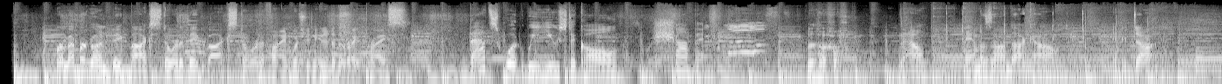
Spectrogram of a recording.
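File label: commercial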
